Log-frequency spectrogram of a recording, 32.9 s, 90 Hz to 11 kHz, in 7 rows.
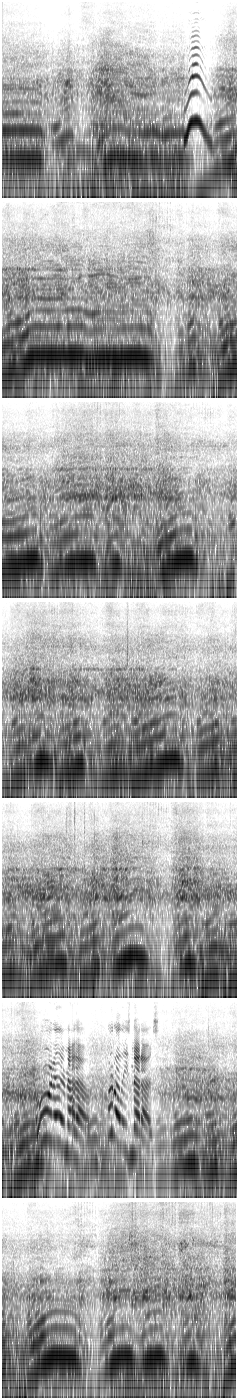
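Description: Ski-Doo 850 two-stroke snowmobile engine revving up and down over and over as the throttle is worked through deep powder, about once a second. About four seconds in, the revs drop away and then climb back steeply.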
